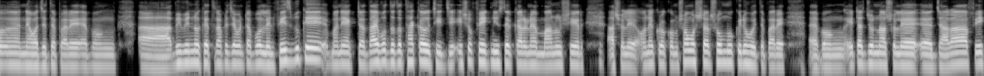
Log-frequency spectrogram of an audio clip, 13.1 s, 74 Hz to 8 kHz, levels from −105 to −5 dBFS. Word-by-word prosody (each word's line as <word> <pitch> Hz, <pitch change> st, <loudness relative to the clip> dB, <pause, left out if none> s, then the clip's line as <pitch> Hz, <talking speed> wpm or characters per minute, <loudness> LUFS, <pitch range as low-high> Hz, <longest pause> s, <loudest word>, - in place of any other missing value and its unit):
ও 150 Hz, 0 st, -1 dB
নেওয়া 145 Hz, 0 st, +2 dB
যেতে 145 Hz, 0 st, -2 dB
পারে 140 Hz, 0 st, 0 dB, 0.2 s
এবং 135 Hz, 0 st, -6 dB, 0.6 s
আ 135 Hz, -, +1 dB, 0.4 s
বিভিন্ন 170 Hz, +1 st, 0 dB
ক্ষেত্রে 165 Hz, -1 st, 0 dB
আপনি 165 Hz, 0 st, -6 dB
যেমনটা 160 Hz, 0 st, 0 dB
বললেন 155 Hz, -2 st, +2 dB
Facebook 190 Hz, +3 st, +1 dB
এ -, -, +7 dB, 0.3 s
মানে 160 Hz, +1 st, -1 dB
একটা 155 Hz, +2 st, -4 dB
দায়বদ্ধতা 175 Hz, 0 st, +3 dB
থাকা 180 Hz, 0 st, +2 dB
উচিত 160 Hz, -2 st, -3 dB
যে 155 Hz, -, -1 dB
এসব 180 Hz, +3 st, -3 dB
ফেক 175 Hz, -1 st, +5 dB
নিউজ 165 Hz, -1 st, -1 dB
এর -, -, -8 dB
কারণে 155 Hz, 0 st, +2 dB, 0.2 s
মানুষের 150 Hz, +1 st, 0 dB, 0.4 s
আসলে 145 Hz, +1 st, -3 dB, 0.2 s
অনেক 155 Hz, 0 st, -2 dB
রকম 155 Hz, -1 st, -3 dB
সমস্যার 180 Hz, -1 st, +2 dB
সম্মুখীনও 170 Hz, -1 st, 0 dB
হইতে 150 Hz, 0 st, -2 dB
পারে। 140 Hz, -1 st, +1 dB, 0.5 s
এবং 135 Hz, 0 st, -2 dB, 0.3 s
এটার 160 Hz, 0 st, 0 dB
জন্য 155 Hz, -1 st, +1 dB
আসলে 150 Hz, +1 st, 0 dB, 0.2 s
অ্যা 145 Hz, -, +3 dB, 0.2 s
যারা 140 Hz, +3 st, +2 dB, 0.2 s
ফেক 160 Hz, 0 st, 0 dB
160 Hz, 180 wpm, -23 LUFS, 150-170 Hz, 0.6 s, এ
